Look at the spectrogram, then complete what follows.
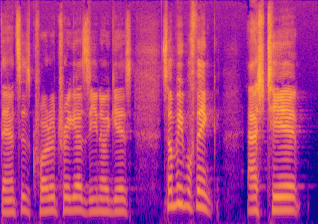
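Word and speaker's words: Xenogears: of these games Chrono triger Zeno gears or Zeno gears is how you pronounce it and near UTA asht or Luca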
